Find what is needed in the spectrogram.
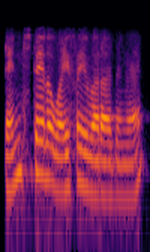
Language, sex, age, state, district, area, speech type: Tamil, male, 18-30, Tamil Nadu, Nilgiris, urban, conversation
